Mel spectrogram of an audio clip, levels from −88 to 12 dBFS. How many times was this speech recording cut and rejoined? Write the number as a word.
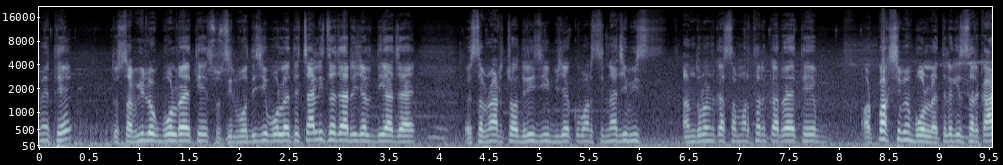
zero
